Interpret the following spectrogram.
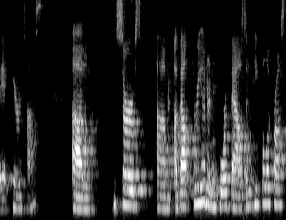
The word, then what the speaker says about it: Caritas: AmeriHealth Caritas, that's how you say it, Caritas, serves about 304,000 people across the state.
